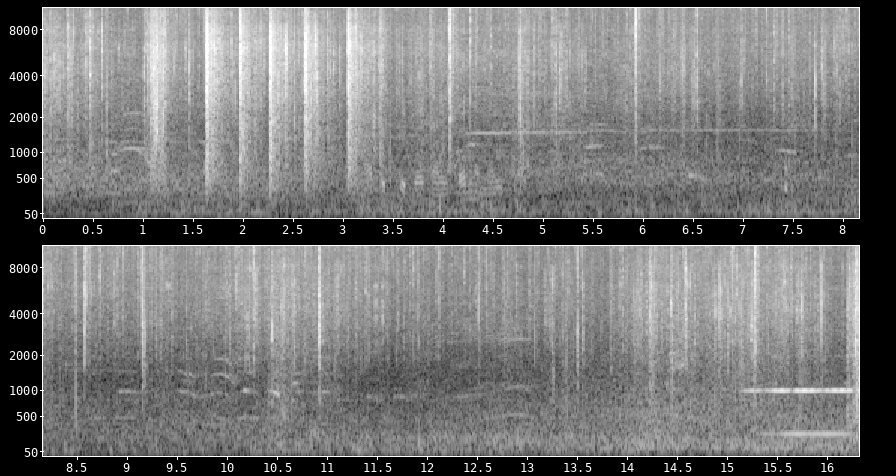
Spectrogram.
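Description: Dry bamboo crackling and snapping: a cluster of loud snaps between about one and three seconds in, then scattered crackles as the bamboo burns in a small open fire. Soft music comes in near the end.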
